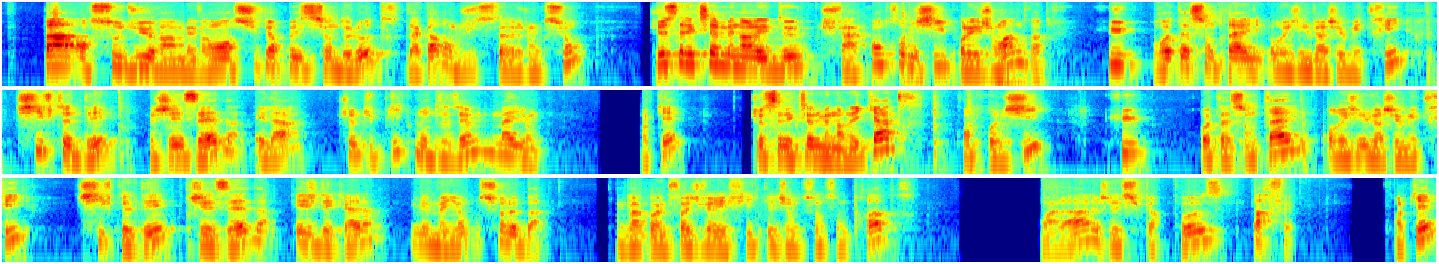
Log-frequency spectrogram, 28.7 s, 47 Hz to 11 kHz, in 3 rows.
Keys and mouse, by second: 2.8 a, 4.3-5.0 shift+drag, 5.0 shift+middle drag, 6.1 ctrl+j, 6.9 q, 8.1 q, 10.0 shift+d, 14.6 shift+click, 16.0 ctrl+j, 16.7 q, 18.2 q, 19.2 shift+middle drag, 19.9 shift+d, 22.8 middle click, 23.9 g, 26.6 a, 27.5 middle drag.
